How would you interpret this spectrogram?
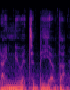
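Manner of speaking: ordinary delivery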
